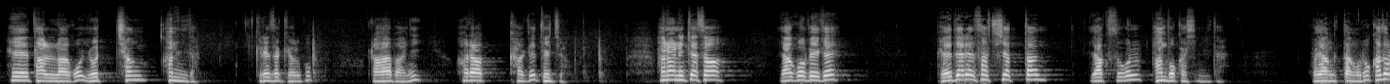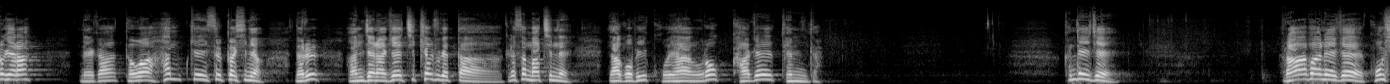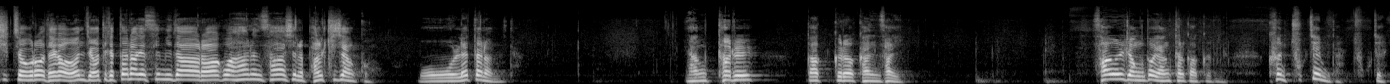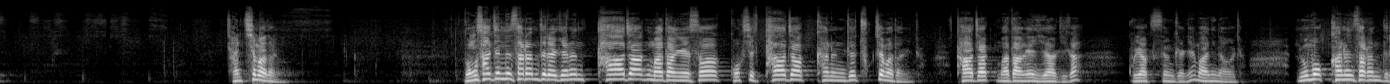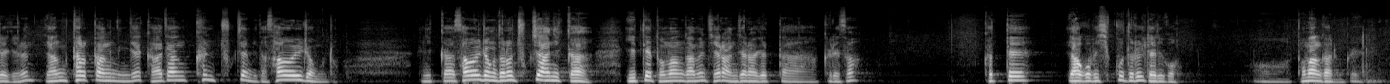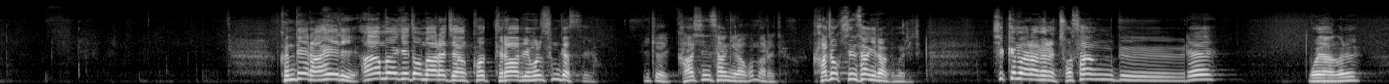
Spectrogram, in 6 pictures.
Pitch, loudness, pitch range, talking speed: 190 Hz, -15 LUFS, 155-215 Hz, 255 characters per minute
